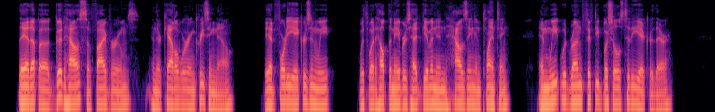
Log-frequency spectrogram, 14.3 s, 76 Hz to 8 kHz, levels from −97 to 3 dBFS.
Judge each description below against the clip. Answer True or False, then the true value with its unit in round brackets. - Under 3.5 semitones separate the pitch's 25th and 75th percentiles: True (2.4 semitones)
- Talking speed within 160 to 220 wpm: True (175 wpm)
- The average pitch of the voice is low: True (105 Hz)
